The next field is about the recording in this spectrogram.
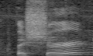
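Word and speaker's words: Fisherrr: my head it's called Fisher it's the remix with ice spikes but it's supposed to be pronounced like for sure like cuz it's like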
